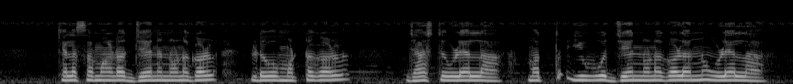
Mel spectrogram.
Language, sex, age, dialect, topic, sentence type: Kannada, male, 18-24, Northeastern, agriculture, statement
